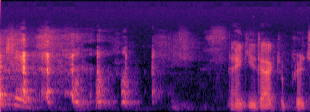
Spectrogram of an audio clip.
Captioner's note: chuckling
